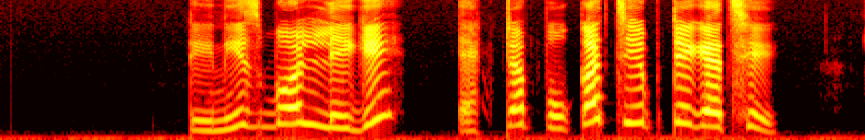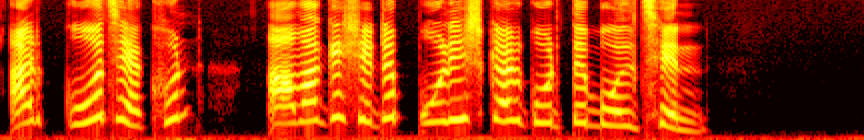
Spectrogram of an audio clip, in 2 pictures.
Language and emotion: Bengali, disgusted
